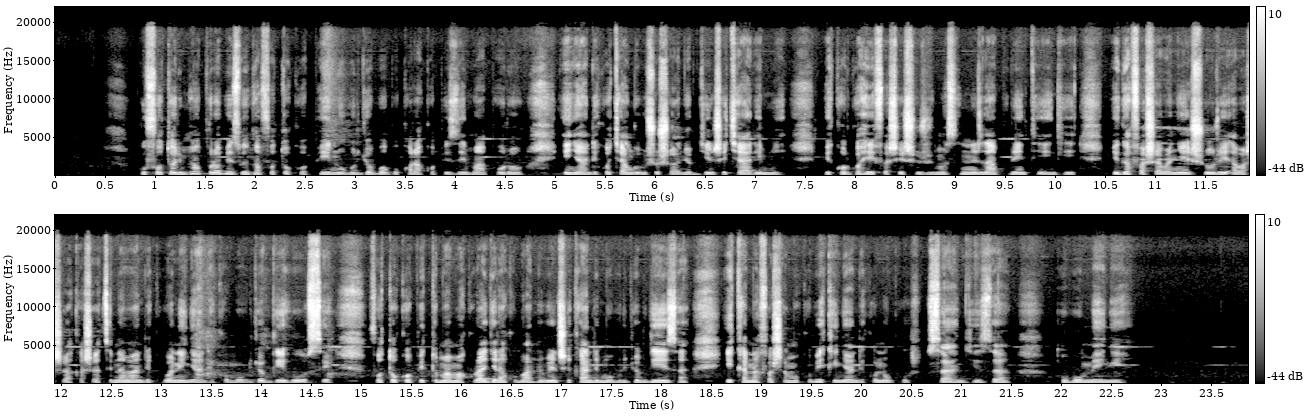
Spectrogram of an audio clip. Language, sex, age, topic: Kinyarwanda, female, 25-35, education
